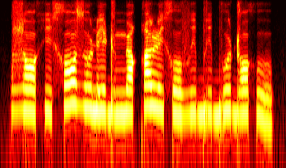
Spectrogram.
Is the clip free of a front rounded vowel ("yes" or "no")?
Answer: no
